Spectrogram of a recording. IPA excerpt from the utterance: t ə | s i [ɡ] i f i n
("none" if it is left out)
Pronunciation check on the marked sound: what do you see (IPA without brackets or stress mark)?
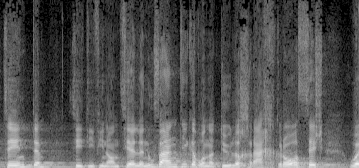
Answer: d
